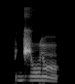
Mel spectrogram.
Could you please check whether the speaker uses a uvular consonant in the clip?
no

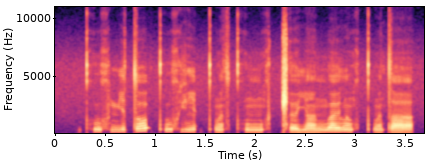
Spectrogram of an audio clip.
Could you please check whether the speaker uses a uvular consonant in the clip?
no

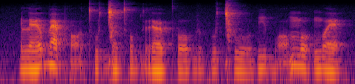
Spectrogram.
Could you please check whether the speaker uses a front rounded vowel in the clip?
yes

